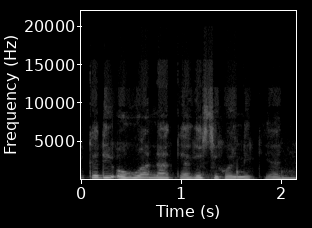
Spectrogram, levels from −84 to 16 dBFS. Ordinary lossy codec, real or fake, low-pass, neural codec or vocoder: Opus, 16 kbps; real; 19.8 kHz; none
